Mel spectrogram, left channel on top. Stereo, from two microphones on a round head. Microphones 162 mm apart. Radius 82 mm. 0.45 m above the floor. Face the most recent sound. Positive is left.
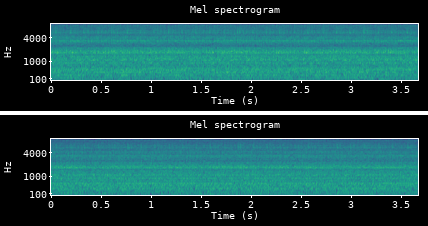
turn(degrees=60)  # may be behind; listen again after turning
